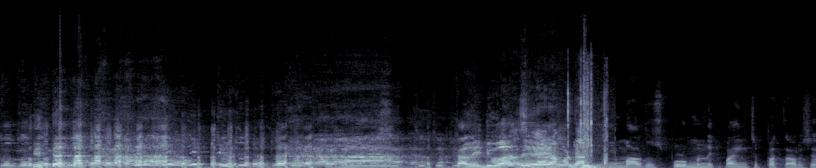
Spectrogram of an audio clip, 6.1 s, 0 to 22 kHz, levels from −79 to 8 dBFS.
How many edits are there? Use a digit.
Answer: 1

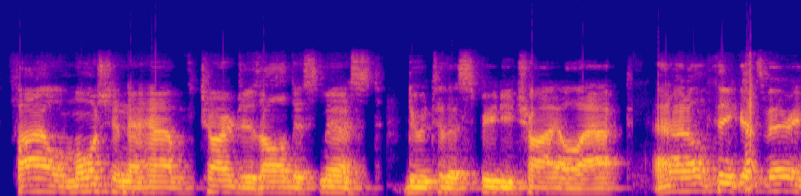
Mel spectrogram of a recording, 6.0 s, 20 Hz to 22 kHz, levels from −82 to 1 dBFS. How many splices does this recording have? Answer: 2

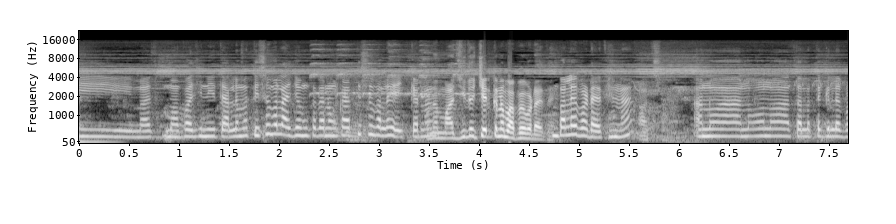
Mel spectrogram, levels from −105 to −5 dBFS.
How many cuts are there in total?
0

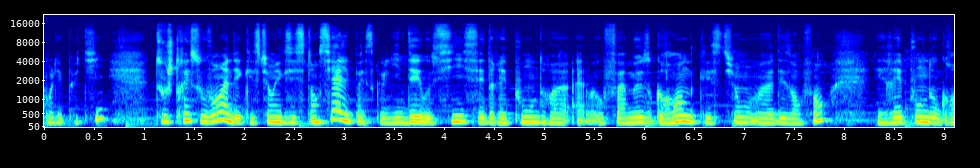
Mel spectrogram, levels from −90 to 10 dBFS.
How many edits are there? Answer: 0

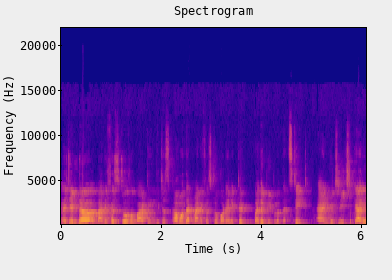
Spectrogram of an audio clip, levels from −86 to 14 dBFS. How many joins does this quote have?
1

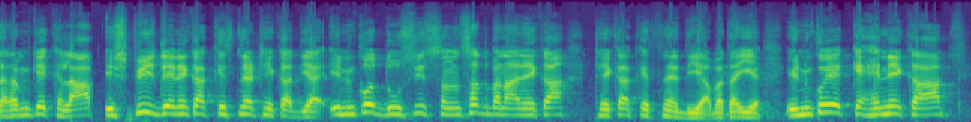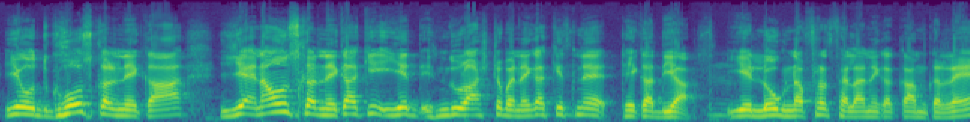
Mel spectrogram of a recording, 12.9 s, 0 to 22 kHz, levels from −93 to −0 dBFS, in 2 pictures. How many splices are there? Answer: 0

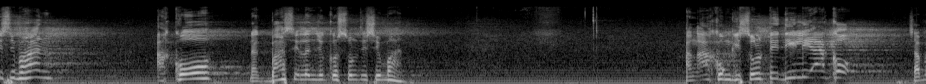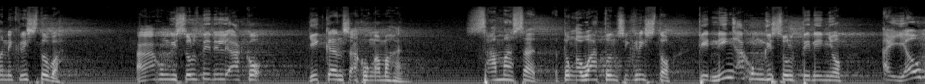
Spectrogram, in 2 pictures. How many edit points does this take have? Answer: 0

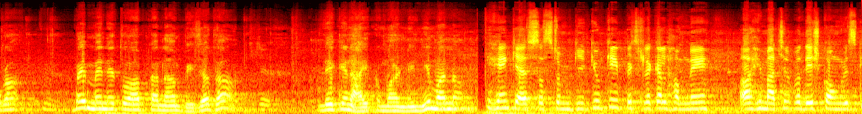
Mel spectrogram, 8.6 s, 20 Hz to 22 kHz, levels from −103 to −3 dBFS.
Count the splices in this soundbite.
1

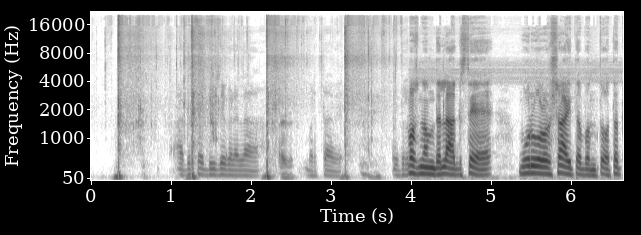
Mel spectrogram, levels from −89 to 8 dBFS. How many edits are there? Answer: 1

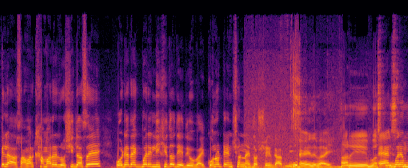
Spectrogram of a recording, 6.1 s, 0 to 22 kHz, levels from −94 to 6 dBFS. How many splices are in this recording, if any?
1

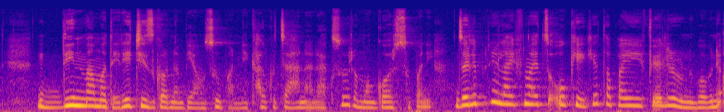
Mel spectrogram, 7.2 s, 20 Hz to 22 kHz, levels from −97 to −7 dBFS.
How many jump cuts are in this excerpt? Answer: 1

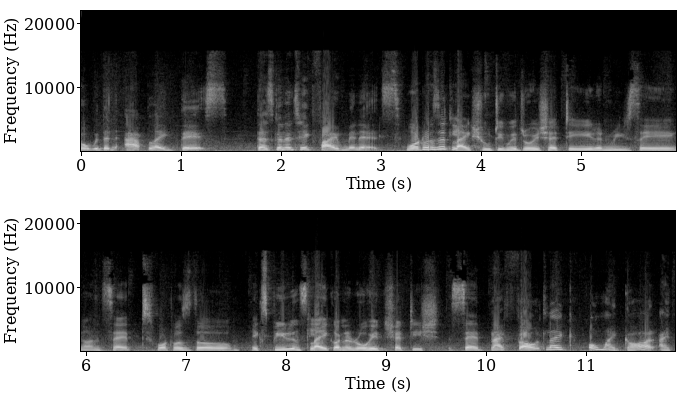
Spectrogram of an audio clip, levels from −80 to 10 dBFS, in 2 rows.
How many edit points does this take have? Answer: 2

